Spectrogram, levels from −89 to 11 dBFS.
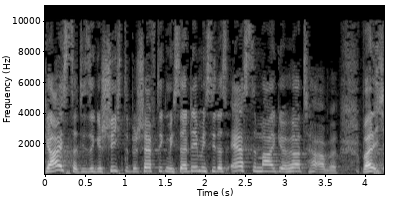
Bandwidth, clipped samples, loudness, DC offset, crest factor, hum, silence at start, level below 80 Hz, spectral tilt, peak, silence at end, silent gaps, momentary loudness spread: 10.5 kHz; under 0.1%; -23 LUFS; 0.1%; 22 dB; none; 0 s; -50 dBFS; -3 dB/octave; 0 dBFS; 0 s; none; 10 LU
